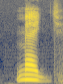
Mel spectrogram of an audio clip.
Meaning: sour cherry
- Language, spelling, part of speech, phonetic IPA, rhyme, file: Hungarian, meggy, noun, [ˈmɛɟː], -ɛɟː, Hu-meggy.ogg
